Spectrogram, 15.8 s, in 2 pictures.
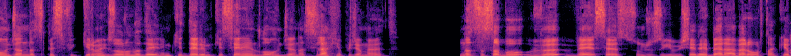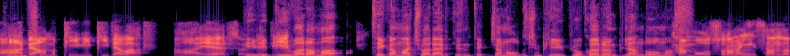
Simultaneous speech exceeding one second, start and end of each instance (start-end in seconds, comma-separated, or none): none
